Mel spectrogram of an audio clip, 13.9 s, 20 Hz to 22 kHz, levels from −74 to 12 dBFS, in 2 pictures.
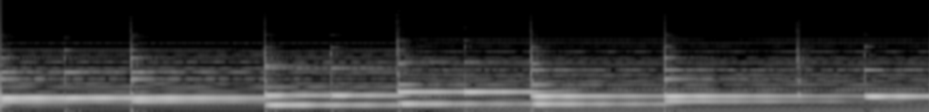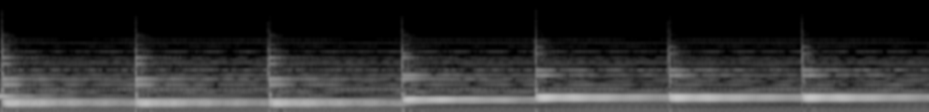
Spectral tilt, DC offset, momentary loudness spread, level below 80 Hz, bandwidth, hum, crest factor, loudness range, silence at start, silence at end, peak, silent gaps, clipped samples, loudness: -7 dB/octave; under 0.1%; 10 LU; -50 dBFS; 6.2 kHz; none; 14 dB; 3 LU; 0 s; 0 s; -2 dBFS; none; under 0.1%; -16 LUFS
